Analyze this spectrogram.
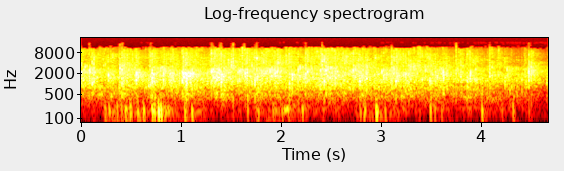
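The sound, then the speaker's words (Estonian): A crowd applauds steadily, dense overlapping claps forming a continuous wash of sound that holds at an even level for several seconds, with no voices. “Anname tal aplausi.”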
